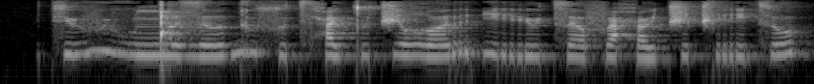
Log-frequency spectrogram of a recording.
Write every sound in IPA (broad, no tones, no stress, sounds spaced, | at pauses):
t͡s ʉ v ʉ v u ŋ͡ǃ ɤ z ɤ ɡ ʉ sʷ ə t͡s ħ ɛ tʷ ɤ t͡ʃ i ʁʷ ɤ r ʔ i r ʉ t͡s ʌ f ə ħ ø t͡ʃ ə t͡ʃ r i t͡s o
